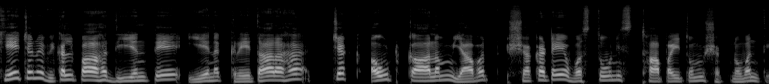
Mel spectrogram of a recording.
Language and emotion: Sanskrit, neutral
